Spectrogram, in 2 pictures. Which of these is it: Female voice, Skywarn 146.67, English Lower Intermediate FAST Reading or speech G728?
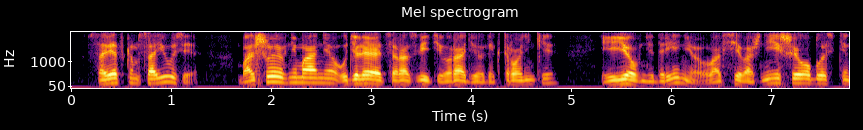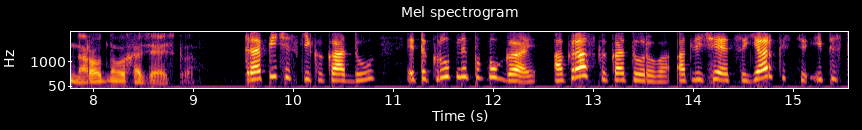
speech G728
